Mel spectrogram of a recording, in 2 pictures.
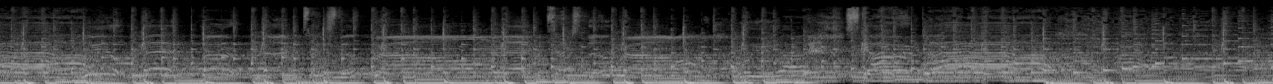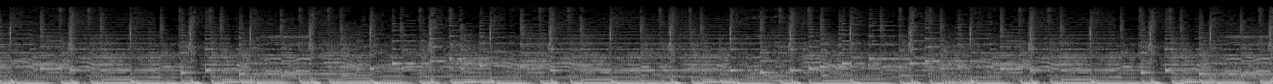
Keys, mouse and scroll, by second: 1.5 e, 3.7-5.1 middle drag, 5.7 a, 6.4-8.6 middle drag, 8.7-10.2 middle drag, 11.6-13.9 right drag, 15.7-17.5 drag, 21.8-24.5 middle drag.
